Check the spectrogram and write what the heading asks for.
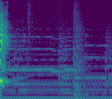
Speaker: Because I took off the noise suppressor. You can hear the hiccups like way clearer now.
